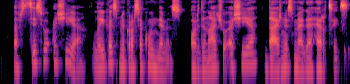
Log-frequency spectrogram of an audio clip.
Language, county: Lithuanian, Kaunas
